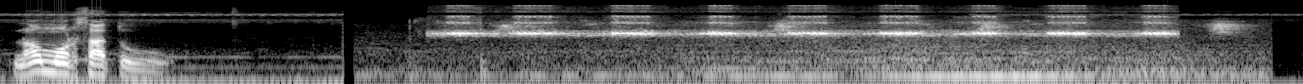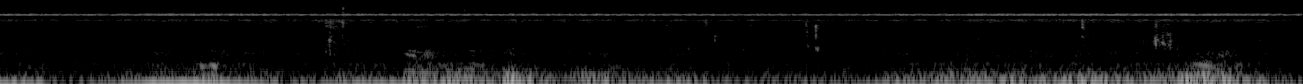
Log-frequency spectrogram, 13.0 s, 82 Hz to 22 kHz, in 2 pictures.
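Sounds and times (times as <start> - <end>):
insect high-pitched pulsed chirp: 0.0 - 8.8.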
